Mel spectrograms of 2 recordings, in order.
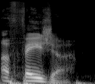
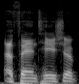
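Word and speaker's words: aphantasia: um but actually uh Aphasia Aphasia it's it's a p h a n t a s i a so it's a I'm I'm over pronouncing a Fantasia was probably okay okay but um they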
